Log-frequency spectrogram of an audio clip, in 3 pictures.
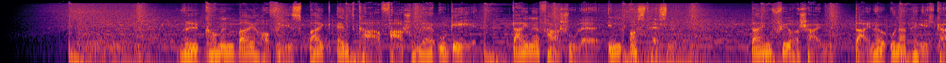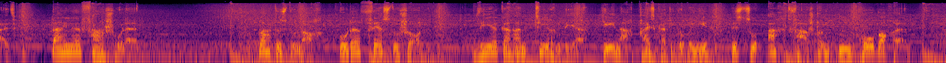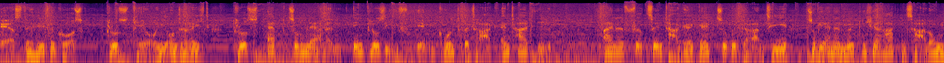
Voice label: sprecher onlinespot

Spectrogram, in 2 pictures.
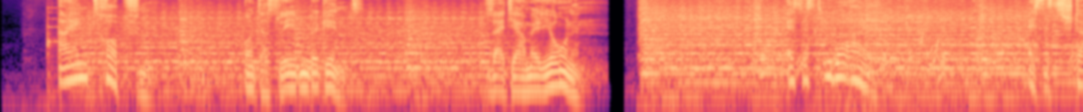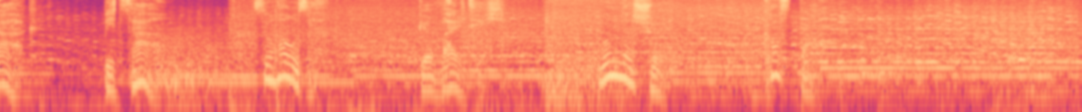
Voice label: tvc off wasser

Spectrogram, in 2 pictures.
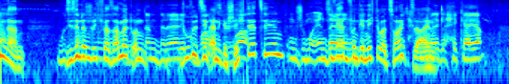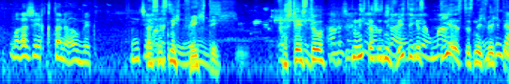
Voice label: voice ober schauspieler

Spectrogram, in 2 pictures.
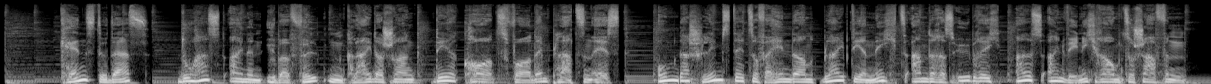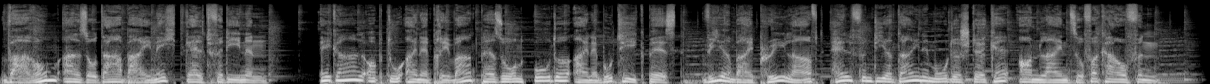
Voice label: erklarfilm; preloved

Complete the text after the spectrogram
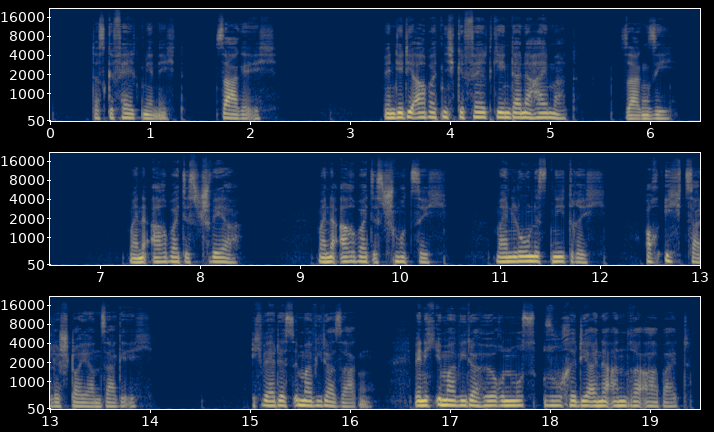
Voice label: Gedicht Voiceover deutsch

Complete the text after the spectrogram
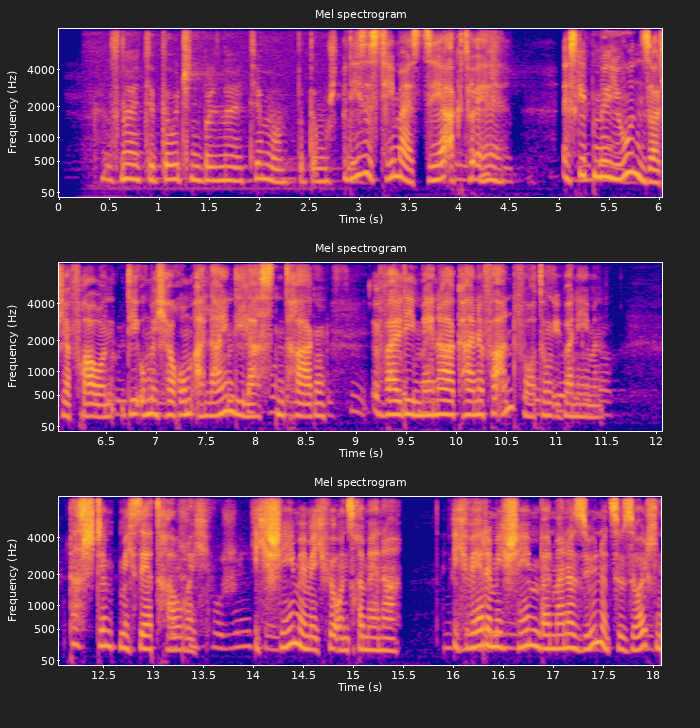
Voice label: doku russland

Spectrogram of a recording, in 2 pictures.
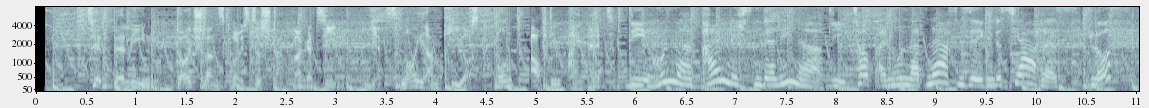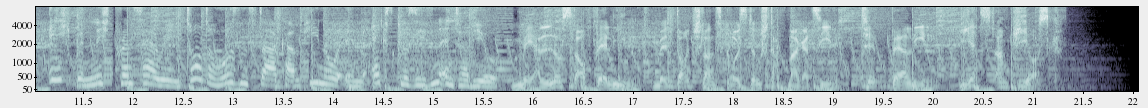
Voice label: tipp spot

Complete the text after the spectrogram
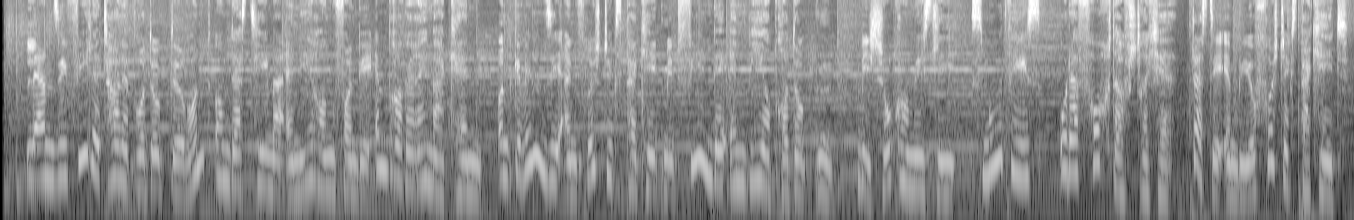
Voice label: werbung funkspot off frisch dynamisch; dm drogeriemarkt

